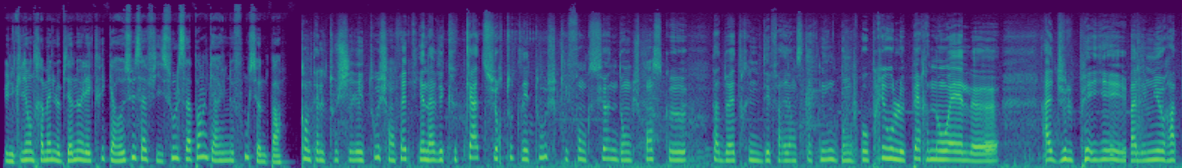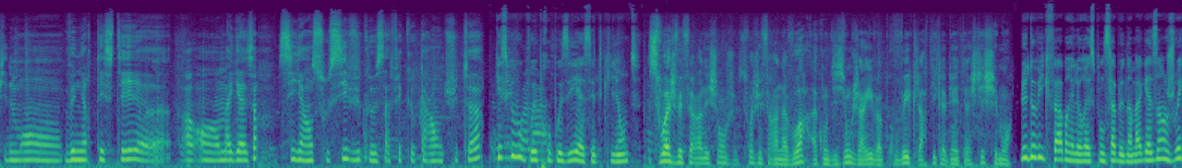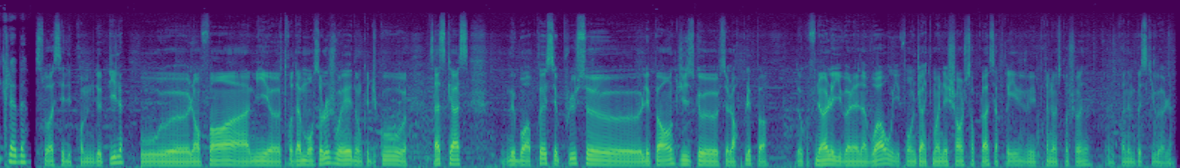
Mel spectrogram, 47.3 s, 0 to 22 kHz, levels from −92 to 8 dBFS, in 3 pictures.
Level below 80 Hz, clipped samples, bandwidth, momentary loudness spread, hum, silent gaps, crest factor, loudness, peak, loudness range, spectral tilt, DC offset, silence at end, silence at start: -38 dBFS; under 0.1%; 18.5 kHz; 9 LU; none; none; 18 dB; -19 LUFS; 0 dBFS; 4 LU; -5.5 dB/octave; under 0.1%; 0.1 s; 0.05 s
